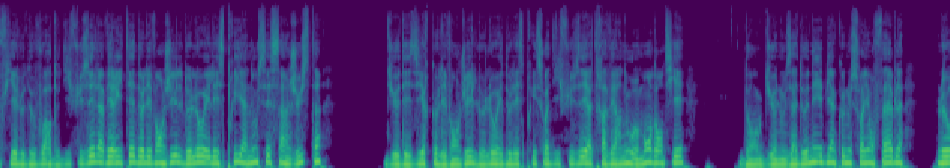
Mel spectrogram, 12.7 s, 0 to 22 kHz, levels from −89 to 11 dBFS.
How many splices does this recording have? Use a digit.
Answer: 0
